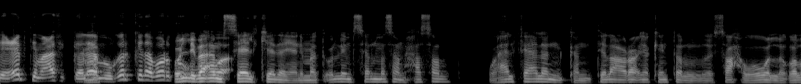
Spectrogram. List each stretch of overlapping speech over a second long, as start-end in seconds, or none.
none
